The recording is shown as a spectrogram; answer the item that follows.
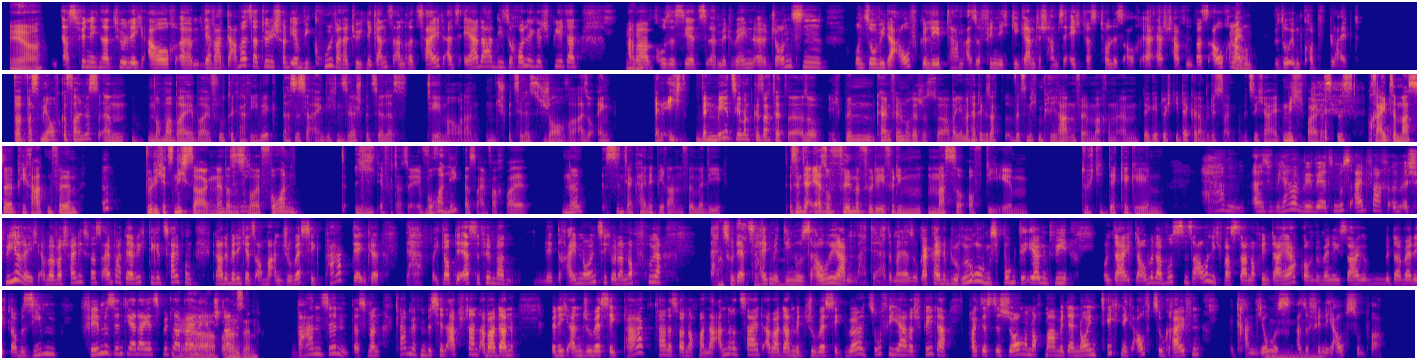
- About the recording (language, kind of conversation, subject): German, podcast, Warum bleiben manche Filmcharaktere lange im Kopf?
- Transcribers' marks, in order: chuckle; other noise; "praktisch" said as "praktis"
